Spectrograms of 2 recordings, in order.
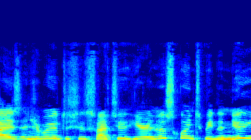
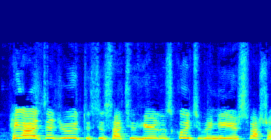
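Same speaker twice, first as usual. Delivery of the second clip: very fast, rushed, words tumbling out; 3 semitones higher than usual. Opening a New Year special video, the speaker greets viewers talking really fast. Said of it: "I know I'm talking really fast".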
